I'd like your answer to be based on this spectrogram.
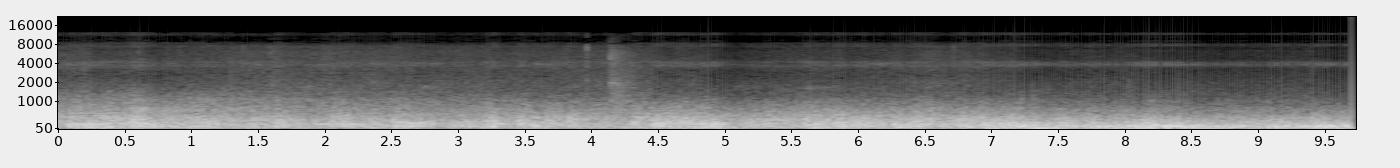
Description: Thunder rumbles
